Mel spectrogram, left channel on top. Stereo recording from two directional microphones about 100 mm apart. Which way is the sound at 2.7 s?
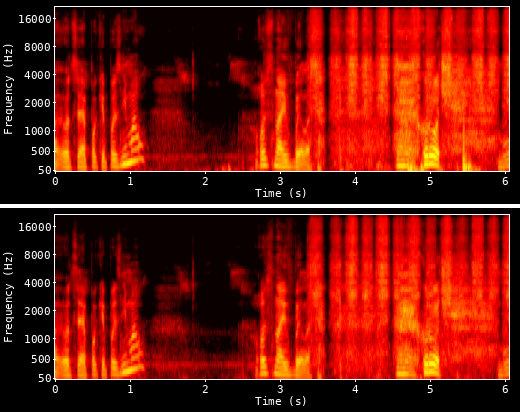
35° left (ahead or behind).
